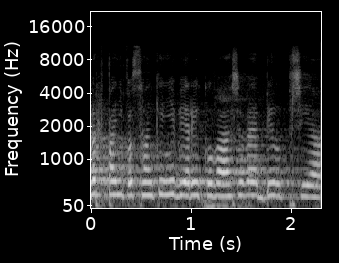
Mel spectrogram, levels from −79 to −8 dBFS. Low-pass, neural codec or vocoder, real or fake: 10.8 kHz; none; real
